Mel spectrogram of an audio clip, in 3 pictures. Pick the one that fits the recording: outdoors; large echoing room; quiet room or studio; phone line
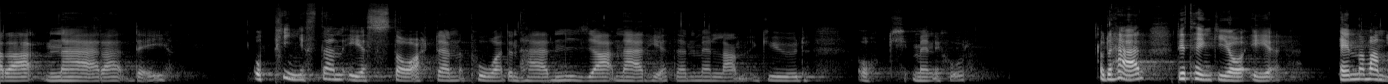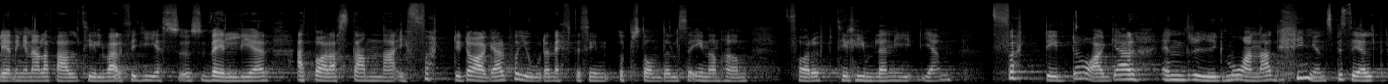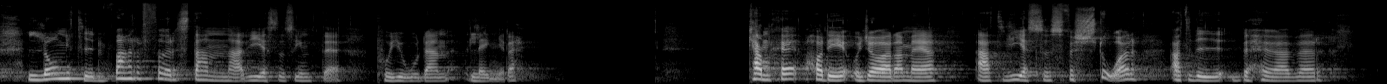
large echoing room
